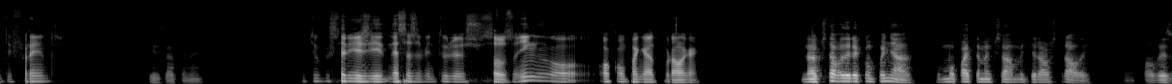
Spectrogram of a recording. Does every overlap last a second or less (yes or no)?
yes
